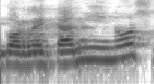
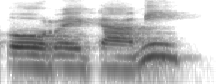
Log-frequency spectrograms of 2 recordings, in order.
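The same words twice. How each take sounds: First: Said in the usual way. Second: "Correcaminos" broken up, MI held and stressed, pause before "nos". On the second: Shown as a demonstration. Teacher showing where the voice's force falls, stressed MI in "Correcaminos". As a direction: lean hard on the "mi" of "Correcaminos", then detach "nos". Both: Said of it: "la fuerza de voz estaría acá".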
